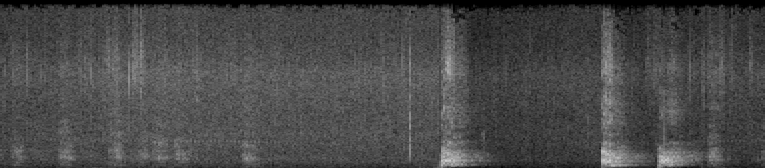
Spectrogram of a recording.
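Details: German Shepherd puppy, described as angry, giving a faint stretch of low noise and then three loud barks, one alone and two close together near the end.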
